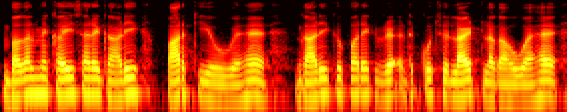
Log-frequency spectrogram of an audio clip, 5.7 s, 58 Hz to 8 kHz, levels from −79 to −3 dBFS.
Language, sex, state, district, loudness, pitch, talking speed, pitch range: Hindi, male, Jharkhand, Garhwa, -21 LUFS, 120 Hz, 200 wpm, 110-130 Hz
